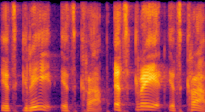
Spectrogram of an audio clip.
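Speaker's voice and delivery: comic, put-on Scottish accent. Speaker retells a comedian's bit about Scotland, in a Scottish accent. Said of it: "in Scottish accent".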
